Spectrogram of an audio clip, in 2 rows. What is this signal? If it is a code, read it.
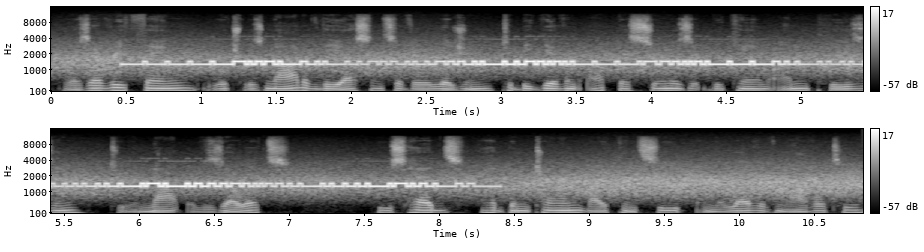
RTTY (50 baud, 170 Hz shift), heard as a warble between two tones, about 1360 Hz centre, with radio static, a narrow filter and speech in English. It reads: CQ CQ CQ DE SP1EWI SP1EWI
